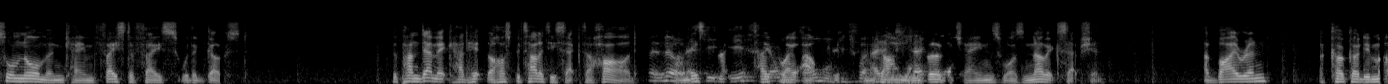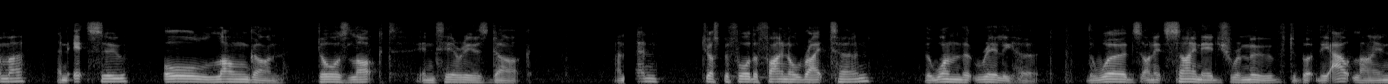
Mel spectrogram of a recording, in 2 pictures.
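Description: Lost AMR speech frames come first, at 2.19 to 2.25 s: radio errors corrupted about 40 ms of data, which fits two 20 ms frames, and the decoder stretched the last good frame with falling gain, leaving a short warble before the speech resumes. From 6.75 to 9.65 s comes speech suppressed in double talk, likely the echo canceller muting this talker while both sides spoke. The level dips in pieces by about 25 dB at the deepest, and roughly two seconds of the span is affected. Inside that span are two bursts of echo leak, at 9.08 to 9.25 s and 9.43 to 9.54 s. A loudspeaker path is likely letting its own pickup back through, giving a copy delayed by 287 ms: about 15 dB under the speech the first time, then about 5 dB under. More lost AMR speech frames follow. At 13.79 to 13.89 s, 40 ms goes missing and is bridged with a brief wobble. At 20.11 to 20.33 s, 120 ms is lost, enough for the concealed sound to drop to near silence within two frames, as it does in this HD Voice wideband stream, before the speech returns weak or rough for a moment.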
